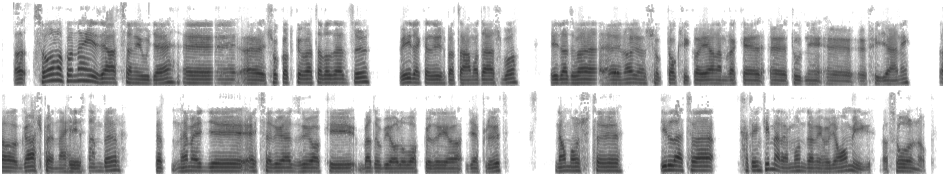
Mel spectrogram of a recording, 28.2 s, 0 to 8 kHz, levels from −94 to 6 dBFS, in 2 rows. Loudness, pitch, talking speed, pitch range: -21 LUFS, 125 Hz, 100 wpm, 115-135 Hz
